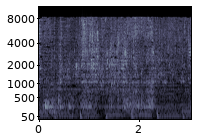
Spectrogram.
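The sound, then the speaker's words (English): A toilet flushes with a loud rushing whoosh of water that churns steadily for a few seconds, with gurgling low rumbles underneath and no voices. “To my mind, it's like the whoosh of the toilet as you flush.”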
